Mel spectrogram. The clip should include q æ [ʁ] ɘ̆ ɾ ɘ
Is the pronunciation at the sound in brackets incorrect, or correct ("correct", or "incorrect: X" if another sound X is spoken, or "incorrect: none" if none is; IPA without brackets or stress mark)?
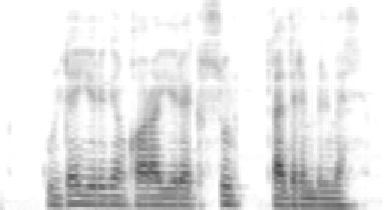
incorrect: ð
